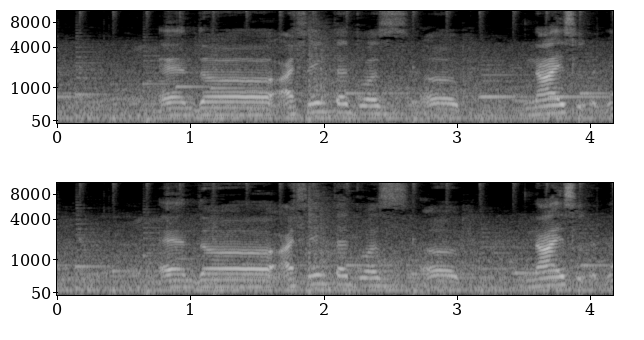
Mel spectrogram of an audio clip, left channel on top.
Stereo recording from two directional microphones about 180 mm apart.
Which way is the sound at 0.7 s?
5° right (ahead or behind).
